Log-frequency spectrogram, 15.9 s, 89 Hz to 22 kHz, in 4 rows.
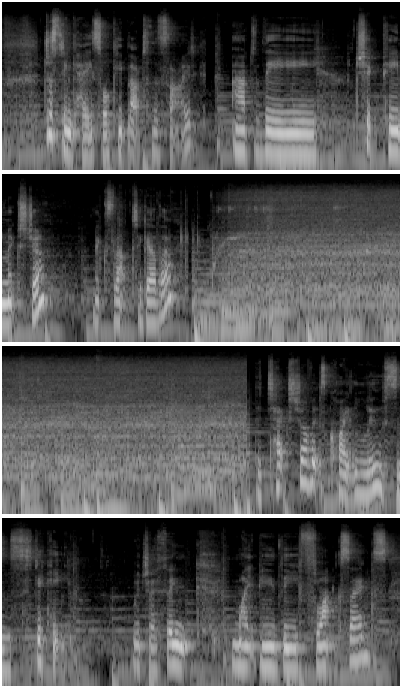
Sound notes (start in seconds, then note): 6.0 mixer hum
